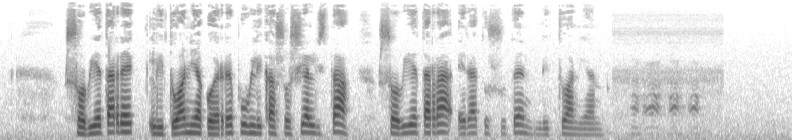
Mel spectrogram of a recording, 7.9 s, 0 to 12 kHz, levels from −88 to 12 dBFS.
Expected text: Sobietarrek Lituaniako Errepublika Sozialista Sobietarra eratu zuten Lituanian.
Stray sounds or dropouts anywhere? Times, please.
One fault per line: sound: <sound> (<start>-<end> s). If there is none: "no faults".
sound: laugh (6.3-7.1 s)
